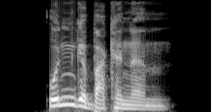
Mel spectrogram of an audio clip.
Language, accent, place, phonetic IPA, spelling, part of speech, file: German, Germany, Berlin, [ˈʊnɡəˌbakənəm], ungebackenem, adjective, De-ungebackenem.ogg
- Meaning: strong dative masculine/neuter singular of ungebacken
